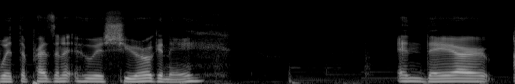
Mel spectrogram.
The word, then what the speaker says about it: Shirogane: If you want to say it how they say it in the dub, it's Shirogane. – Shirogane. – They kind of do the R more like a D.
